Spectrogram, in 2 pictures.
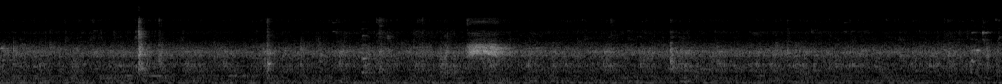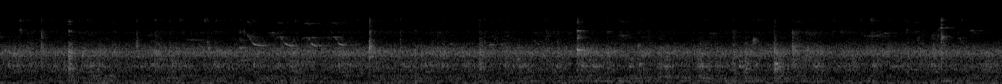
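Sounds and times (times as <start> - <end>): steady rain: 0.0 - 20.0
small bird chirping: 11.9 - 13.6.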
